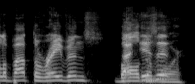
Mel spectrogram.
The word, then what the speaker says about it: Baltimore: Baltimore. It's called Baltimore. It's Baltimore. Baltimore. In Baltimore, the Baltimore? T is silent.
